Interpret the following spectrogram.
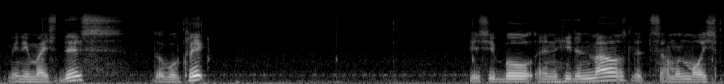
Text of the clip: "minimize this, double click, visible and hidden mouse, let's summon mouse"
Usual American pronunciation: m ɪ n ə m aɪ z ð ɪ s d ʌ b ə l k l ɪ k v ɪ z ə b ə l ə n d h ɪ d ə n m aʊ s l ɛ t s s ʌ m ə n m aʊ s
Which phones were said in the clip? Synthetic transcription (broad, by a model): m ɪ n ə m aɪ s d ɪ s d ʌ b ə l k l ɪ k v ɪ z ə b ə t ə n h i d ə n m aʊ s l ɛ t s s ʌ m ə n m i s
